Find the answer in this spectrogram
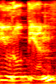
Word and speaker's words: European: Let's look into examples where we use article A before a word. A boy, a woman, a horse, a book. These all starts with a consonant sound.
